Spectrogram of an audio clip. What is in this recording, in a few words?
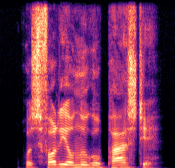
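Whits fur yell no go past ye, Scottish English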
